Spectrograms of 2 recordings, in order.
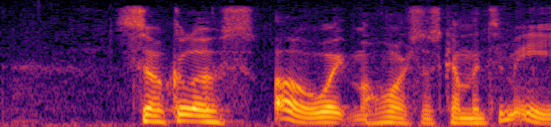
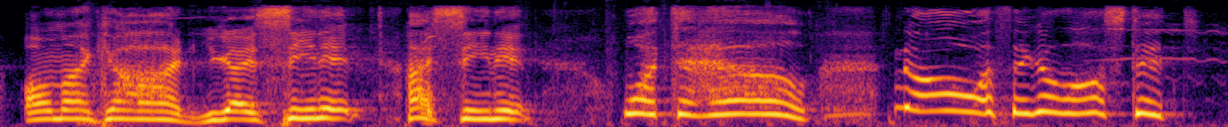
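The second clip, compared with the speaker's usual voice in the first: high-pitched, distraught outcry; distraught disbelief; 12 semitones higher than usual. Real, not acted. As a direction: wail it as the prize slips away. Realizing the animal is lost.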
